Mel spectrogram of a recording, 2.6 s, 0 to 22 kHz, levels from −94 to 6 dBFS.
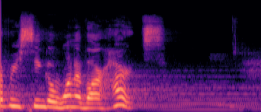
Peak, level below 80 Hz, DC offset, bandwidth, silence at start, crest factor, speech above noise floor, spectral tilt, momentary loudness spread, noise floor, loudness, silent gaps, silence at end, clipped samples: -4 dBFS; -68 dBFS; under 0.1%; 11.5 kHz; 0 s; 16 dB; 31 dB; -5.5 dB/octave; 17 LU; -48 dBFS; -17 LUFS; none; 1.05 s; under 0.1%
